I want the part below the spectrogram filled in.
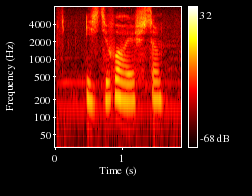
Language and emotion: Russian, neutral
